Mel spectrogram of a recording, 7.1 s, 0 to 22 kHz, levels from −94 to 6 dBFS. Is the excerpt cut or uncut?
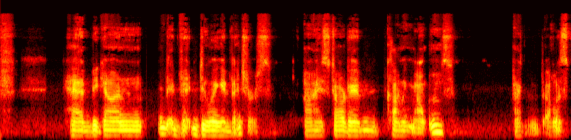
cut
